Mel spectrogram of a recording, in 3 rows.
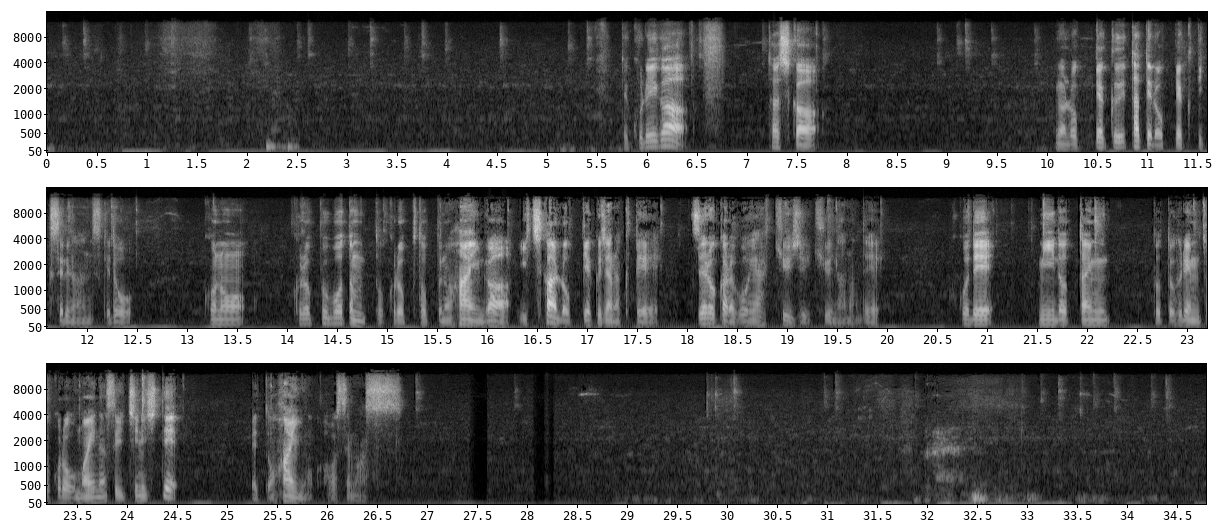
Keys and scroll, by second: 22.1 -, 23.7-24.5 typing, 28.3-29.0 typing.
